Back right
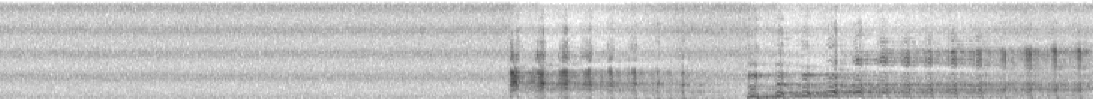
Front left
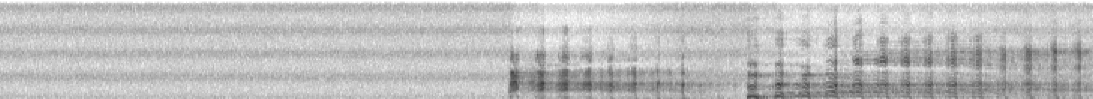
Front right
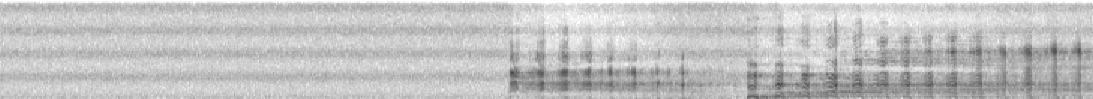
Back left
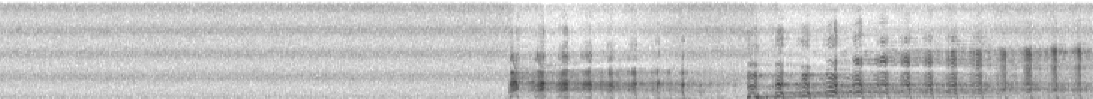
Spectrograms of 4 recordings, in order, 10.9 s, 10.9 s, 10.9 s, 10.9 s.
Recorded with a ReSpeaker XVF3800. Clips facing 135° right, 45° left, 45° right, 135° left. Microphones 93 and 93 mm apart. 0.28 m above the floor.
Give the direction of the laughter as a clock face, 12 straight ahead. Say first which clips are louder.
Front left 4 dB, back left 6 dB; 9 o'clock.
